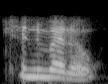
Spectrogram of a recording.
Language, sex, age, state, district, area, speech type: Bodo, female, 18-30, Assam, Kokrajhar, rural, conversation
